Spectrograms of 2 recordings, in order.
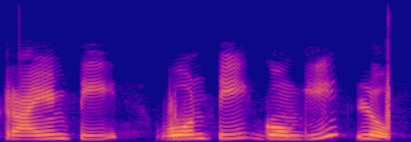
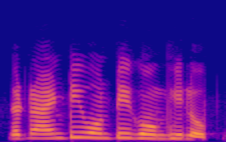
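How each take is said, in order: First: The word is split with pauses between parts. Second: The word is said smoothly without pauses. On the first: "you can make pieces of these words" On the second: "Here the way to pronounce this word"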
